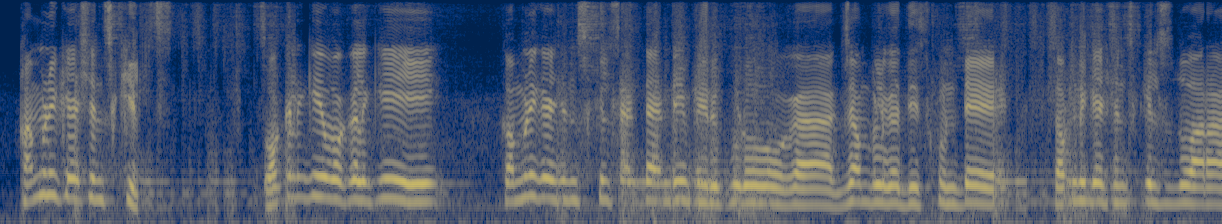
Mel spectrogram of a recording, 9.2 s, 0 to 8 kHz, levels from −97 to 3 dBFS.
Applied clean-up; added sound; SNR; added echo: neural separator model SepFormer DNS4.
